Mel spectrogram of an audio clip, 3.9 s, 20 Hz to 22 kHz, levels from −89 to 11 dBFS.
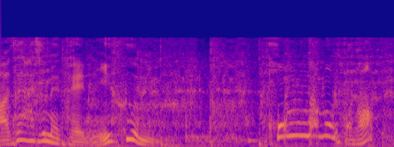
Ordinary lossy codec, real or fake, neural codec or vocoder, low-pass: none; fake; codec, 16 kHz, 8 kbps, FunCodec, trained on LibriTTS, 25 frames a second; none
